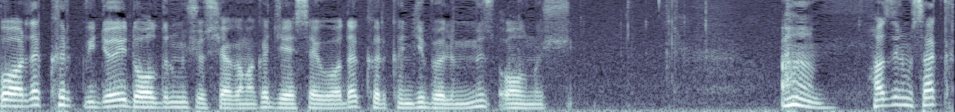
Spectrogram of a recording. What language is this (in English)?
Turkish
